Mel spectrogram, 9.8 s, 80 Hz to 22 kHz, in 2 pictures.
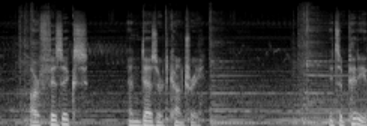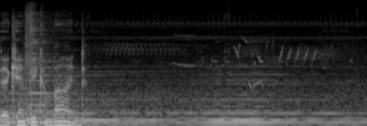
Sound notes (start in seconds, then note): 6.6 birds singing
